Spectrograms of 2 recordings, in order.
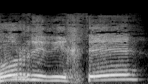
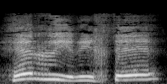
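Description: First: The first word is said with an 'oo' vowel. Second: The first word is said with an 'a' vowel. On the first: The speaker calls it right. "همون هوری بگیم" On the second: The speaker calls it wrong. "من چی گفتم؟"

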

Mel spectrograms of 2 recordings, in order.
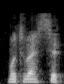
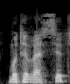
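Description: First: The word is said with one syllable dropped. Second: The word is said in full, with all syllables. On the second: "متوسط رو"

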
